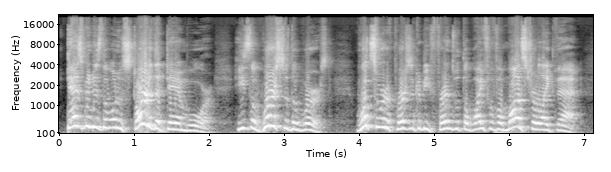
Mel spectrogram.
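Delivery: high, loud acted denunciation; outraged tirade. Denouncing Desmond for starting the war, outraged. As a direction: rail against a hated figure.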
